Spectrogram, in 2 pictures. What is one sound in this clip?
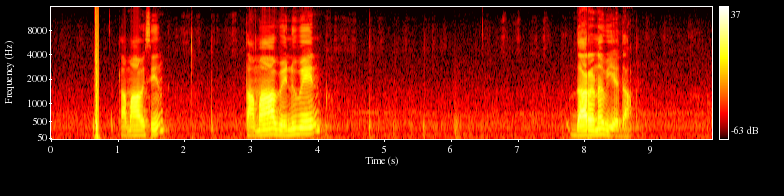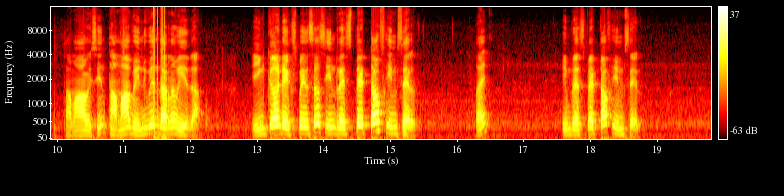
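A man speaks calmly and clearly, as if lecturing, with pauses between phrases.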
